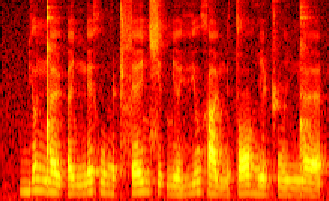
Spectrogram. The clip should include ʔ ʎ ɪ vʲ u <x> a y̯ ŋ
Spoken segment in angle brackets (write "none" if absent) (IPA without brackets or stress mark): x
